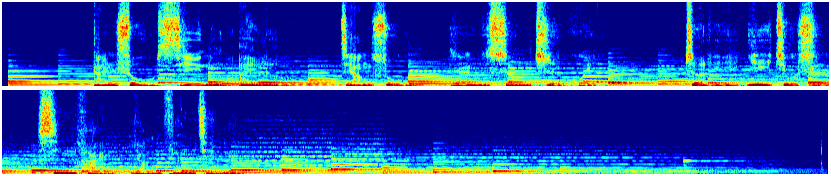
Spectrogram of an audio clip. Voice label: 节目片花

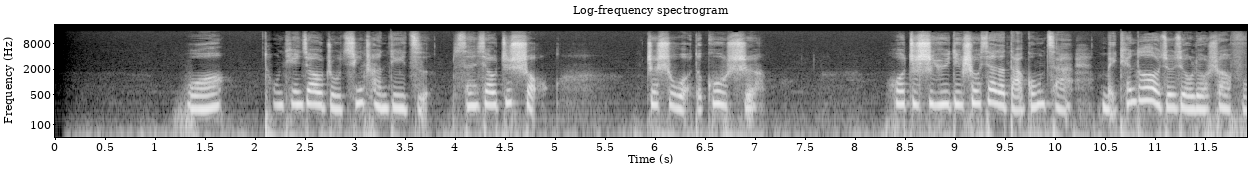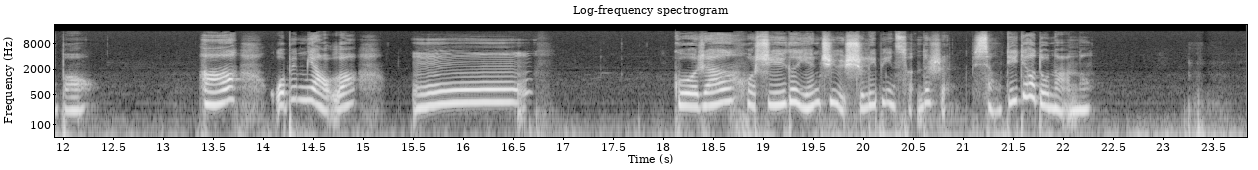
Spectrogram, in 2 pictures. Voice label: 柔弱女声

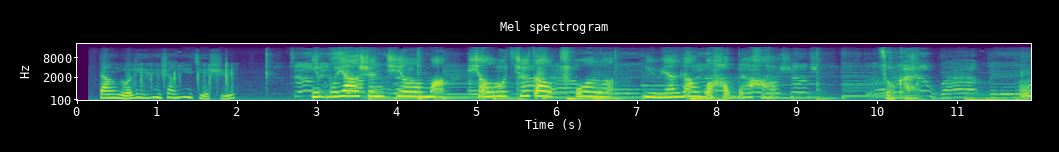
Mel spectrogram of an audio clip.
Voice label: 萝莉 御姐

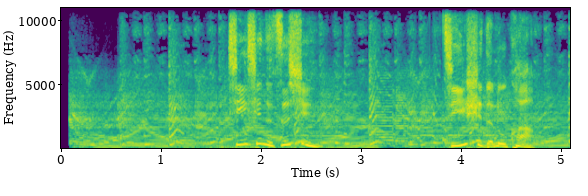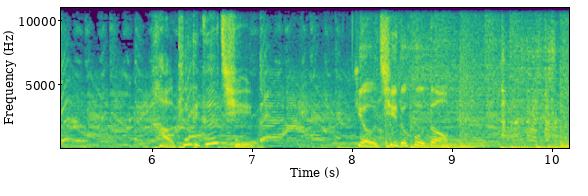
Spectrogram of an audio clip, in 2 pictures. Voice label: 节目片花

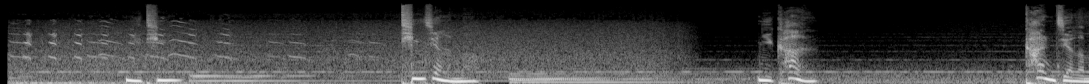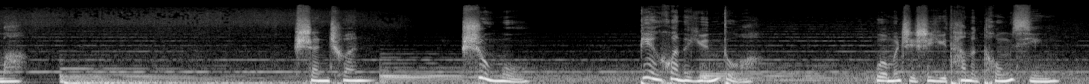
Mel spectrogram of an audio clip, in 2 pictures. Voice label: 走心旁白女性; 女性的力量

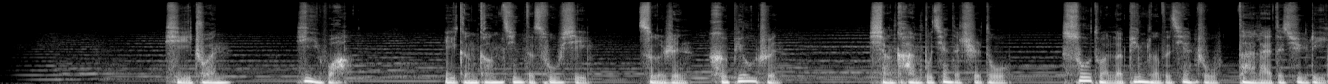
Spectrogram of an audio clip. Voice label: 大气温暖人物类

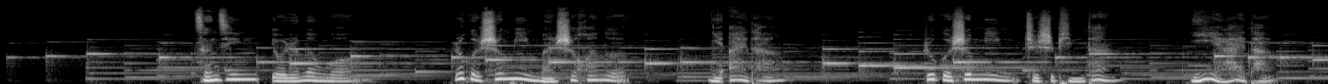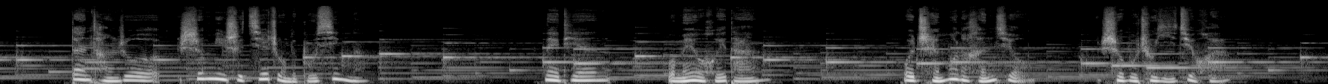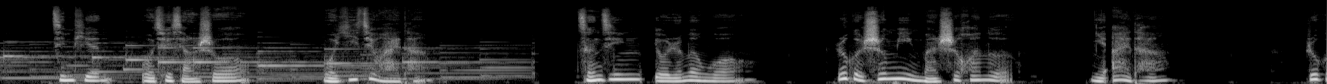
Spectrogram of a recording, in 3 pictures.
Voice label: 旁白 自然 温柔

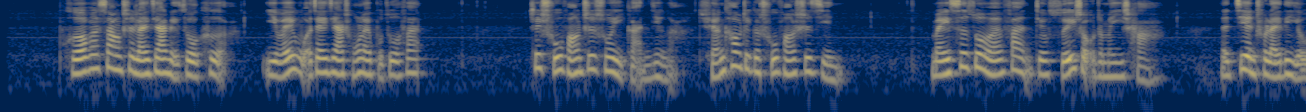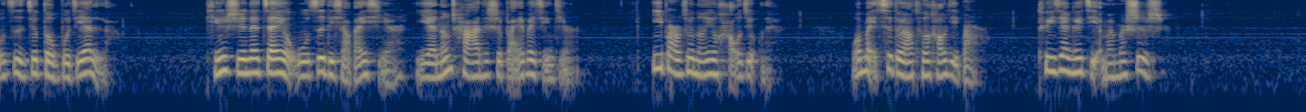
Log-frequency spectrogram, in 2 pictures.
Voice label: 东北腔厨房湿巾

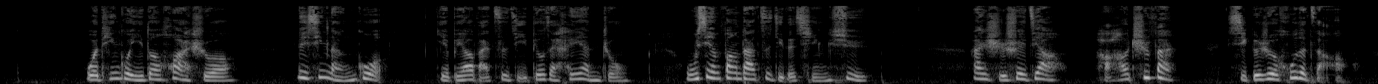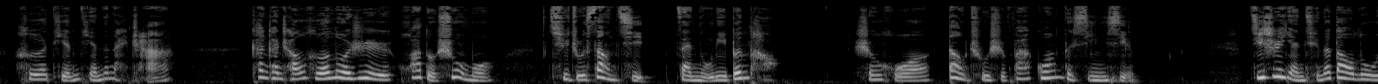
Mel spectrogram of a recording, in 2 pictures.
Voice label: 温柔女声

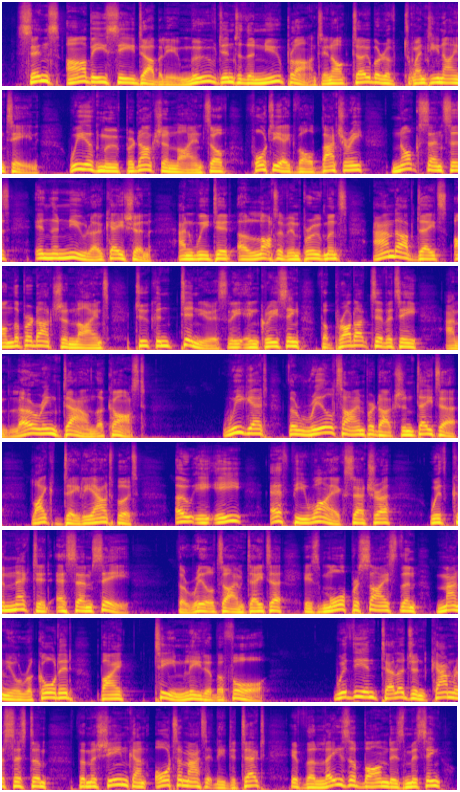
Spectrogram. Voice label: 外籍英语英式大气宣传片

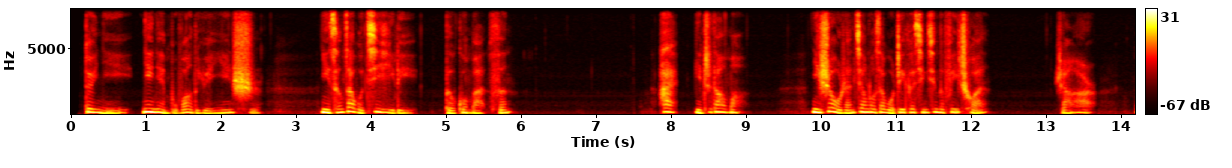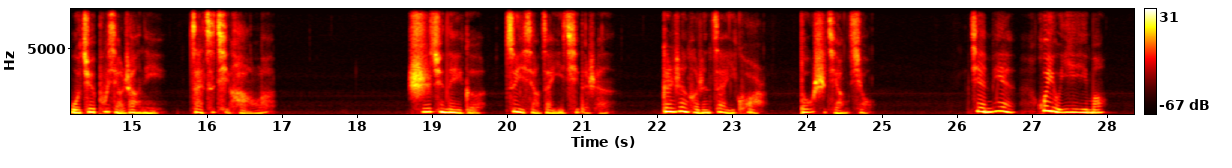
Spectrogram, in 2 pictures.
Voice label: 抖音情感

